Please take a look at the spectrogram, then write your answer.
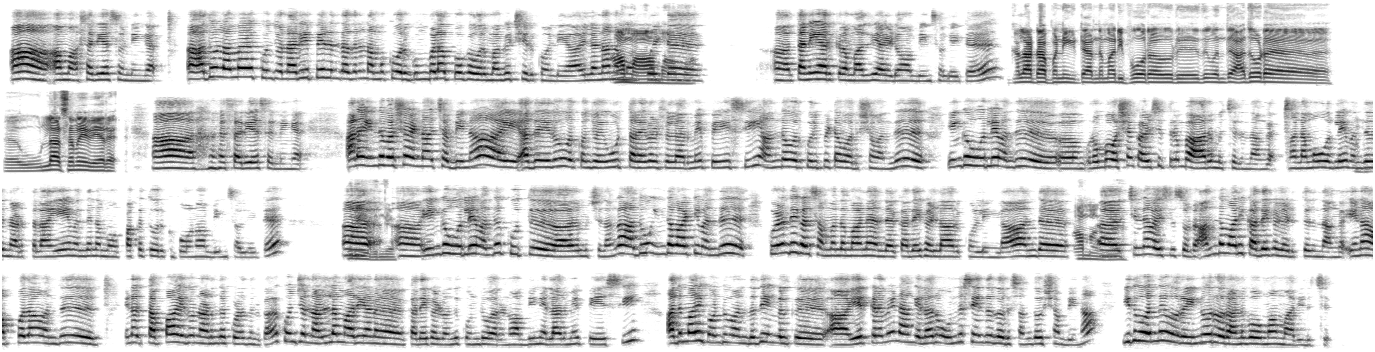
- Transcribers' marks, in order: other background noise; drawn out: "அதோட"; laughing while speaking: "ஆ, சரியா சொன்னீங்க"; "தலைவர்கள்" said as "தலைவர்ஸ்"; tsk; distorted speech; tsk
- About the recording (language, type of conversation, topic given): Tamil, podcast, உங்கள் ஊரில் அனைவரும் சேர்ந்து கொண்டாடிய மறக்க முடியாத அனுபவம் ஒன்றைச் சொல்ல முடியுமா?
